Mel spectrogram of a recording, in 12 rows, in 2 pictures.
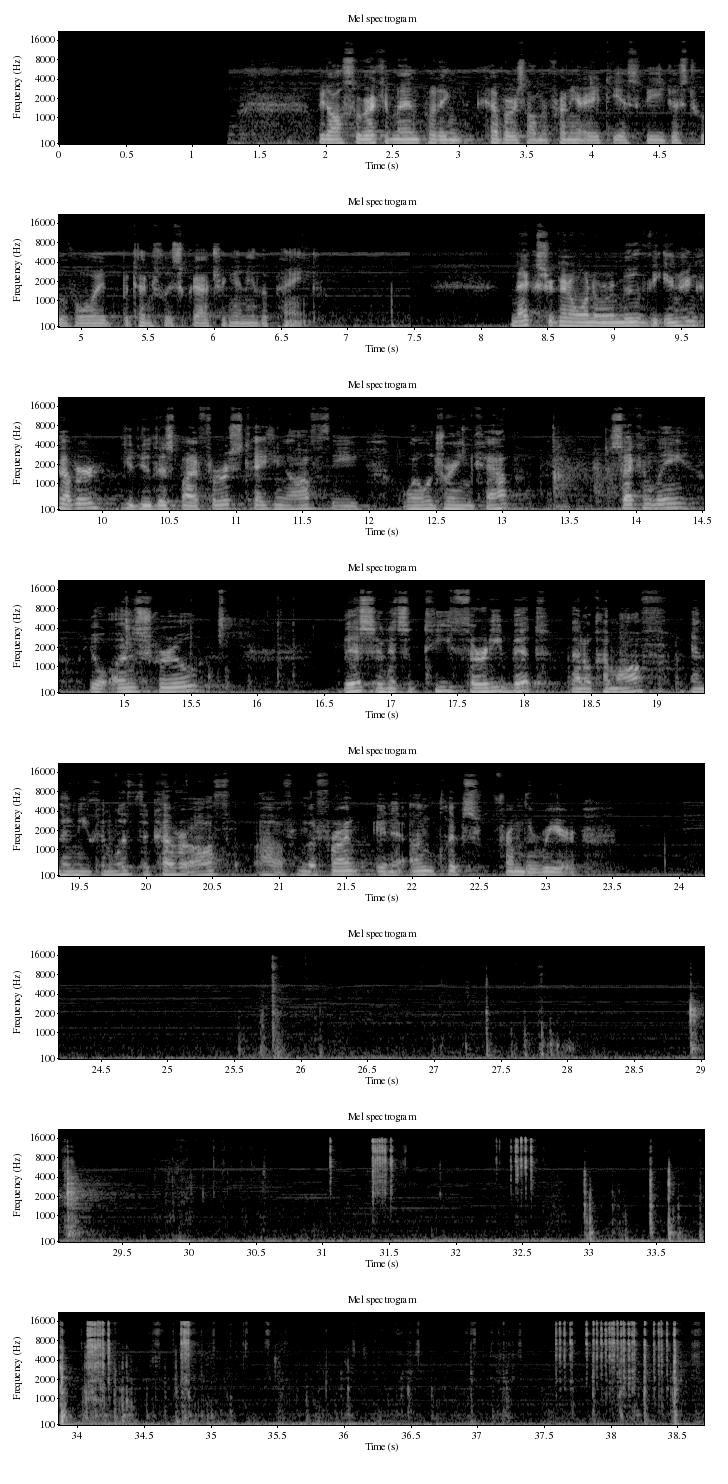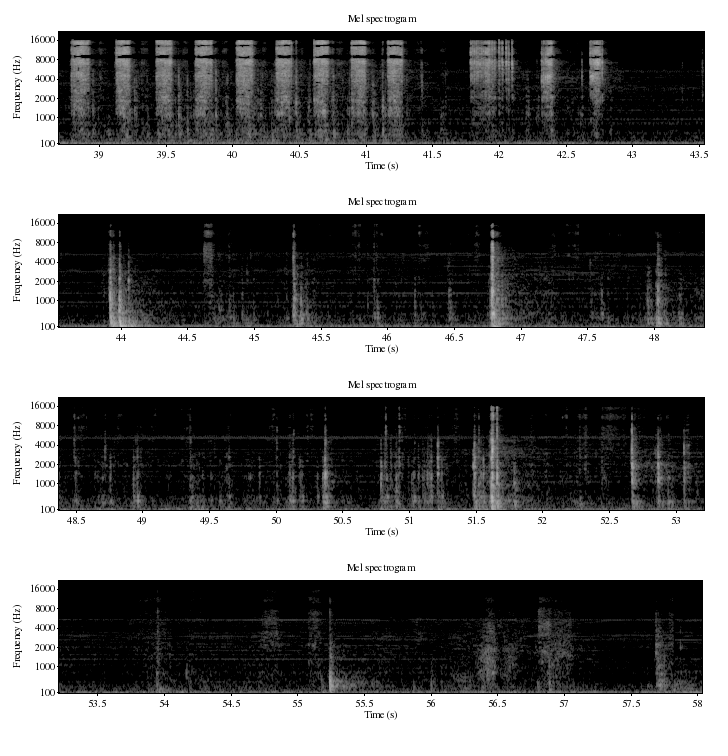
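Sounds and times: ratchet clicking: 31.0s - 31.7s, 32.3s - 32.7s, 34.0s - 35.0s, 37.6s - 42.9s.

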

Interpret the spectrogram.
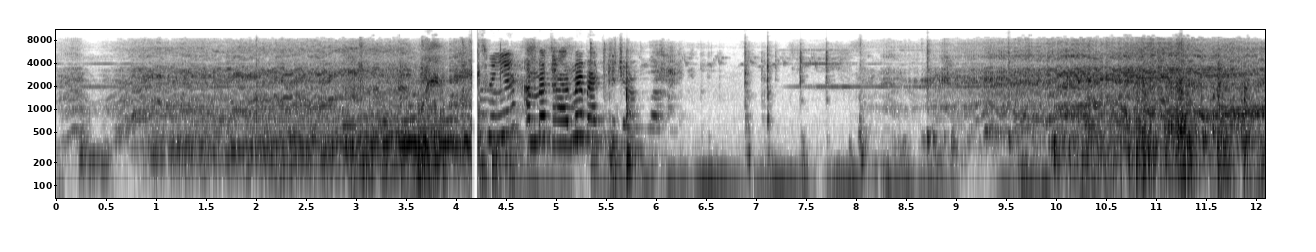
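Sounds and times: toy car electric motor humming: 0.0s - 4.2s, 7.6s - 12.0s.

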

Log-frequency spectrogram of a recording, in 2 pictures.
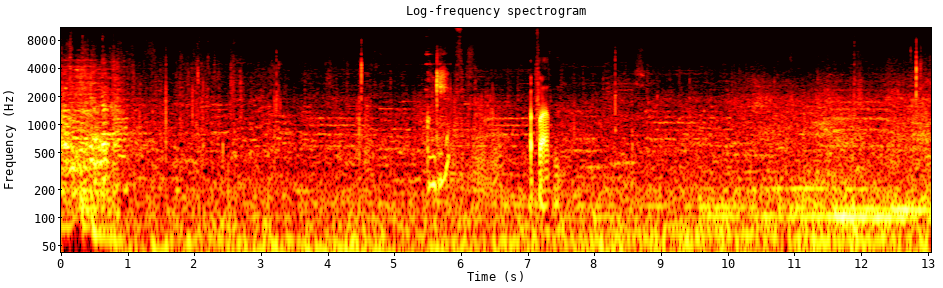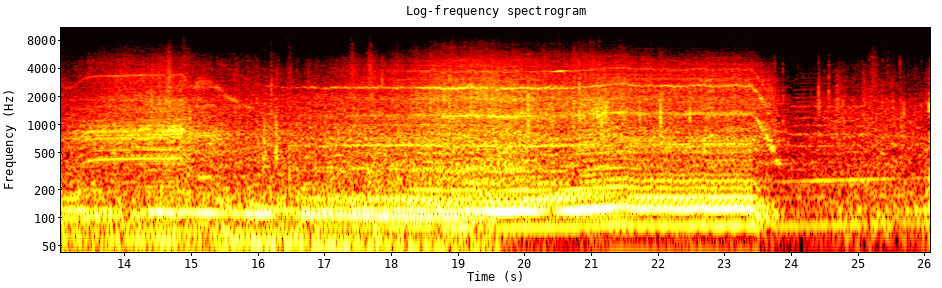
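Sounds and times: vehicle engine running with whine: 9.6s - 26.0s.

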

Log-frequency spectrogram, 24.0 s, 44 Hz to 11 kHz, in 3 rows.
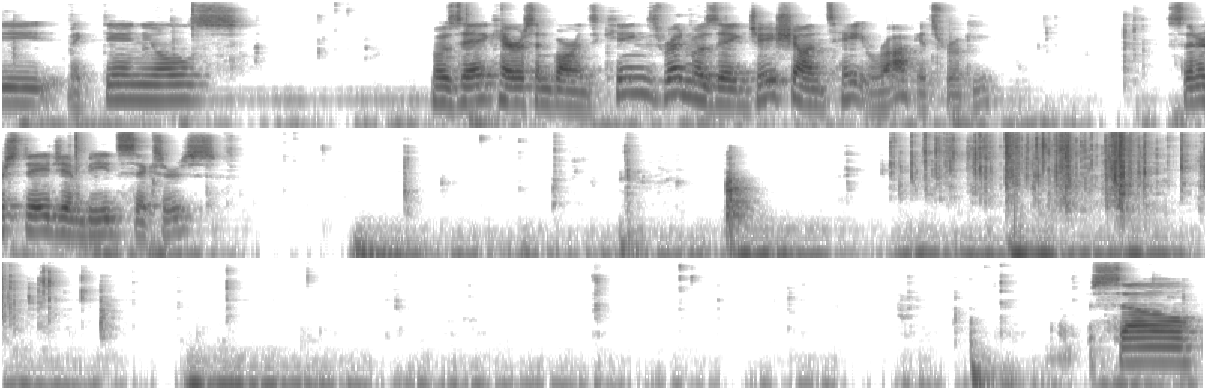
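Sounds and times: foil pack crinkling and tearing: 13.9s - 16.7s.

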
